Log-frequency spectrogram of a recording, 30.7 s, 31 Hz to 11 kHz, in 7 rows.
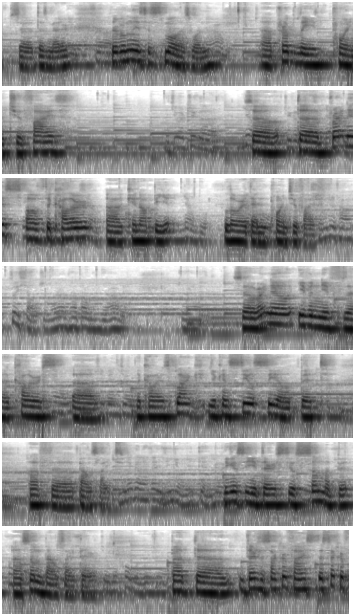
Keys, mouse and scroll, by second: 3.6 drag, 4.5 click, 6.3-6.9 drag, 8.1 click, 9.1-9.7 drag, 10.2 drag, 10.9 click, 12.1 click, 12.4 click, 13.1-13.4 drag, 13.6 click, 14.0 drag, 15.3 middle click, 17.9 click, 20.1-20.6 scroll down 1, 26.1 click, 26.4 click, 27.6 click, 28.7 drag.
